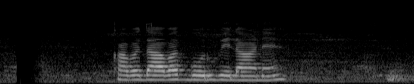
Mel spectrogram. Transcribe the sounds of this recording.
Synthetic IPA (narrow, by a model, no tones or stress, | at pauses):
kaʋəd̪aːʋat̪̚boɾuʋelaːnɛː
